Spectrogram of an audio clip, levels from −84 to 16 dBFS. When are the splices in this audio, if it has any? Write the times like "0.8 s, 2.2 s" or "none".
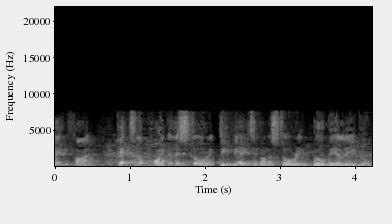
2.1 s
